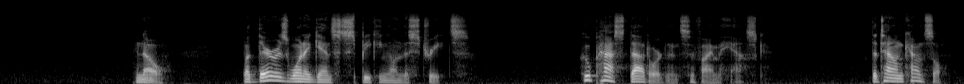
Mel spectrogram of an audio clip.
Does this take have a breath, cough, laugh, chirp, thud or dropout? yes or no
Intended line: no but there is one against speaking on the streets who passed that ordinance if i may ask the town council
no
